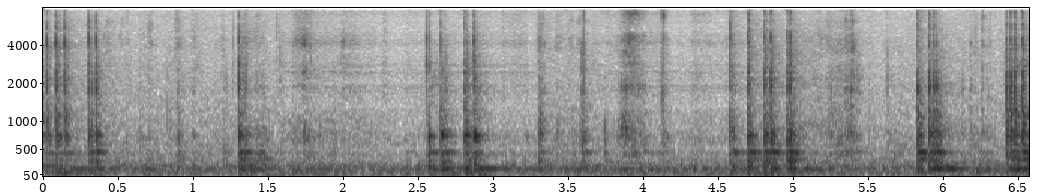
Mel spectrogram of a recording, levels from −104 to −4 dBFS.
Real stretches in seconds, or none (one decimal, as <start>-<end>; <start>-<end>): 0.0-1.6; 3.3-3.7; 4.7-6.6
